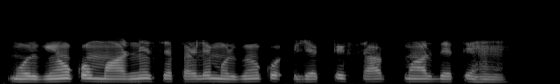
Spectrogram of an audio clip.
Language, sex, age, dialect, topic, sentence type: Hindi, male, 31-35, Awadhi Bundeli, agriculture, statement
